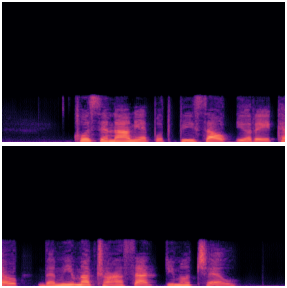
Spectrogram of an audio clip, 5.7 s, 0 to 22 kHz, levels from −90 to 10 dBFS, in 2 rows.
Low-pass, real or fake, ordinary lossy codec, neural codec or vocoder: 7.2 kHz; fake; none; codec, 16 kHz, 0.5 kbps, X-Codec, HuBERT features, trained on general audio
